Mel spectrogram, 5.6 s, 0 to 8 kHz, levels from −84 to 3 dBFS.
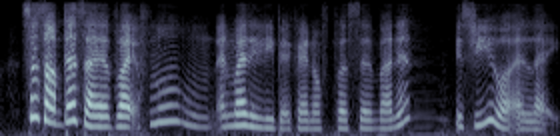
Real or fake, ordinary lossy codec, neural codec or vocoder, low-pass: fake; Opus, 24 kbps; codec, 16 kHz, 0.2 kbps, FocalCodec; 7.2 kHz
